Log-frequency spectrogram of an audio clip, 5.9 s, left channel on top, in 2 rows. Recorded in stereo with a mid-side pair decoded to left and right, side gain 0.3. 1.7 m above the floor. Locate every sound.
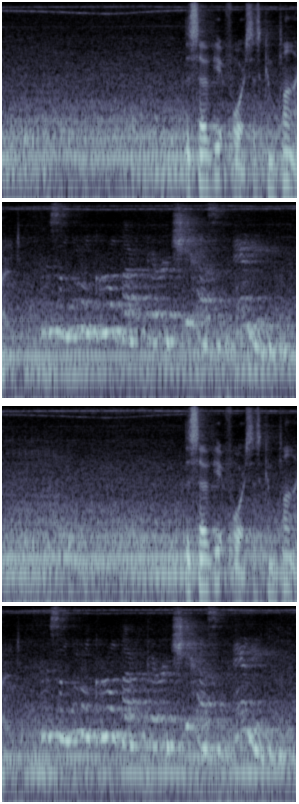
1.8 s a man speaking: 10° right, 0.8 m; by 3.1 s 45° left, 0.9 m
3.3 s a woman speaking: 30° right, 5 m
